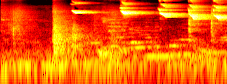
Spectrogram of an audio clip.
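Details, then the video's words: White-rumped shama, a caged fighter bird, agitated, giving very high, thin whistled notes and short sharp bursts repeated in quick succession. "tes mintal murai batu fighter gacor dan emosi"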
